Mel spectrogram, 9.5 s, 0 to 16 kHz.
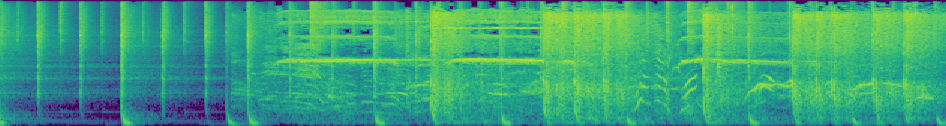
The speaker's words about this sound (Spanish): Estremecedor, ni uno, ni dos, ni tres. Fueron hasta 10 los disparos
